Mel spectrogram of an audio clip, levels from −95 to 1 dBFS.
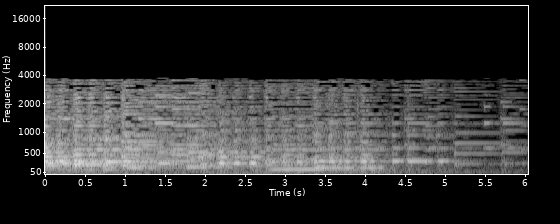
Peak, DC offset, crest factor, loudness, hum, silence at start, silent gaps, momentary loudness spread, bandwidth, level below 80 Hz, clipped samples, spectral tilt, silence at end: -6 dBFS; under 0.1%; 20 dB; -25 LUFS; none; 0 s; none; 21 LU; 3.9 kHz; -52 dBFS; under 0.1%; -10.5 dB/octave; 0.05 s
